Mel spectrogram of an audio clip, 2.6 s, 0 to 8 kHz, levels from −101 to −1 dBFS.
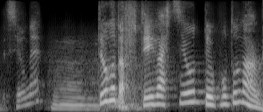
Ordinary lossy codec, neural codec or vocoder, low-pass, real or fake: none; codec, 16 kHz, 1 kbps, X-Codec, HuBERT features, trained on general audio; none; fake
